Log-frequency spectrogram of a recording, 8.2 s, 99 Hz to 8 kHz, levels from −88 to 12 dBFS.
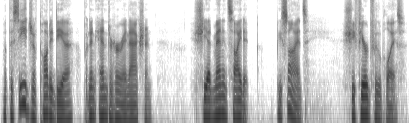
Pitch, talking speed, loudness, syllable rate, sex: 110 Hz, 160 wpm, -19 LUFS, 5.6 syllables/s, male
